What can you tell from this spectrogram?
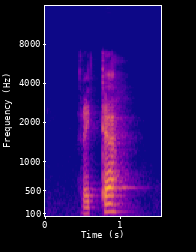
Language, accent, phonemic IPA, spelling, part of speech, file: German, Austria, /ˈʁɪtɐ/, Ritter, noun / proper noun, De-at-Ritter.ogg
- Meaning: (noun) knight; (proper noun) a surname originating as an occupation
